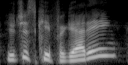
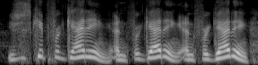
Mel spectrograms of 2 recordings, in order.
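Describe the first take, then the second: First: Put-on Valley-girl uptalk, louder and higher, rising on "forgetting". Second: Said in the usual way. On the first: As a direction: lift the end like a Valley girl. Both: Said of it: "turning into a Valley girl".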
